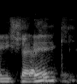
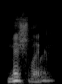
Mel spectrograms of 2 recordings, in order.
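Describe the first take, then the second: First: The name is said the French way. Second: The name is said the English way.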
